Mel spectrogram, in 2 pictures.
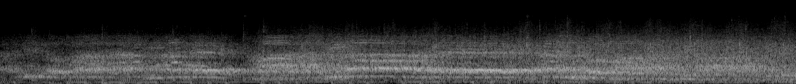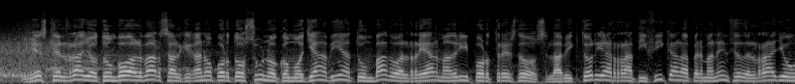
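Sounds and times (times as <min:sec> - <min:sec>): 
stadium crowd chanting: 0:00.0 - 0:11.4
speech: 0:08.2 - 0:15.8.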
